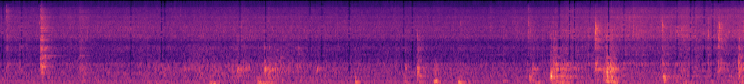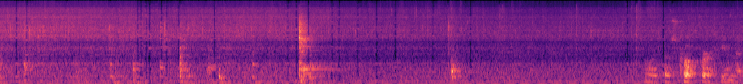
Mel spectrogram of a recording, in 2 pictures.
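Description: Sausage frying in an Instant Pot hisses and sizzles steadily and close, broken by frequent scrapes and clinks of stirring against the pot, with no voices.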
